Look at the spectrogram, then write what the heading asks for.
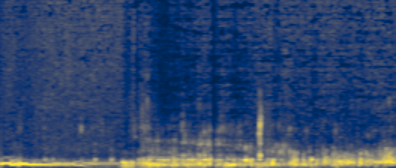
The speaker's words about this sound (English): this stomach rumbling, it's making me a bit nervous. Are we going to get thrown up?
